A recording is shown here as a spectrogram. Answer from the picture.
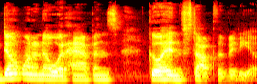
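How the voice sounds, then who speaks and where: This man has a fairly high, bright, sharp voice and a fairly quick pace. His intonation is fairly even, and the recording is very clean with a silent background. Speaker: comic book reviewer. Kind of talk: casual review vlog. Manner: hesitant, many fillers.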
